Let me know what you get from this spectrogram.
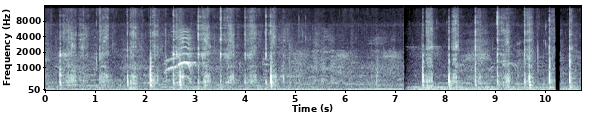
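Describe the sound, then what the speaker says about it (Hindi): A spoon stirs semolina as it roasts in a pan over a low flame, giving steady repeated scraping and clinking strokes against the metal with brief pauses, close and clear. "सूजी को हमने हल्की आंच पर भूनना है और साथ चम्मच भी चलाते रहना है ताकि ये नीचे ना लगे"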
